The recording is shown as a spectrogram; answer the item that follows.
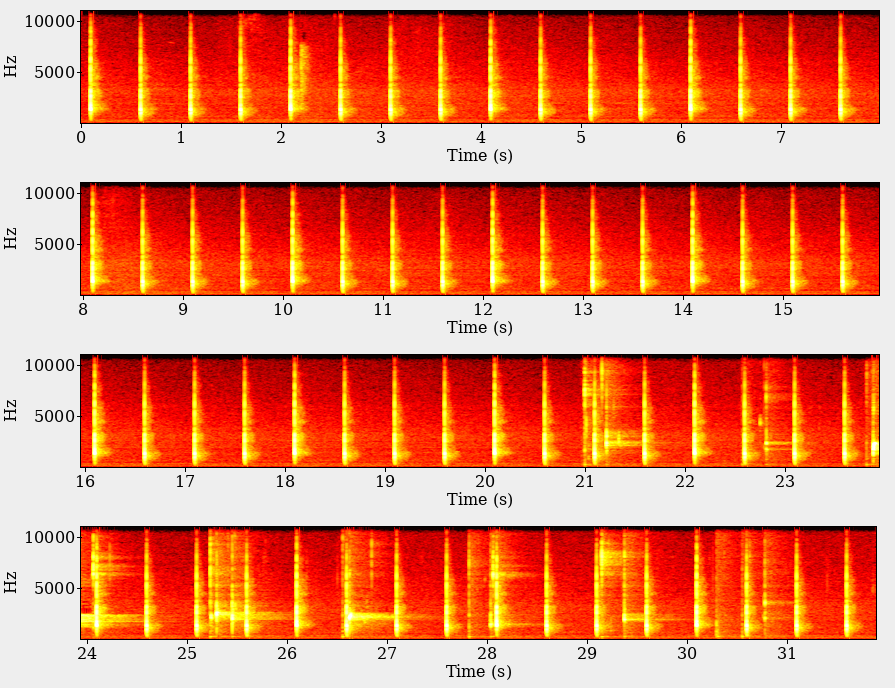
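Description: Metronome ticking steadily at about two clicks a second over a steady low hum. From about two-thirds of the way in, short higher-pitched sounds come in between the ticks.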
